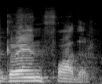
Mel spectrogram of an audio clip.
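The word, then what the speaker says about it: grandfather: तरह से ग्रैंड फादर ग्रैंड फादर का कल ऑफिस भी गलत किया जाता है जो बीज है इसमें साइलेंट है और इस कारण तरफ से ग्रैंड फादर अ ये सैंडविच सैंडविच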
